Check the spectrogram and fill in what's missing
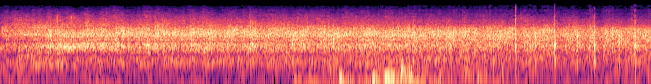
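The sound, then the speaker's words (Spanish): Steady, dense audience applause fills the whole stretch at an even, loud level, a continuous wash of many hands clapping with a few sharper individual claps standing out near the end, as Albert Rivera finishes his farewell speech at a lectern and applauds the audience back. “Pues hasta aquí las palabras de Albert Rivera, que dobla sus folios, baja los micrófonos del atril, aplaude a los que le aplauden y hace mutis por el foro.”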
